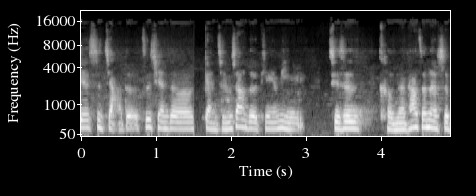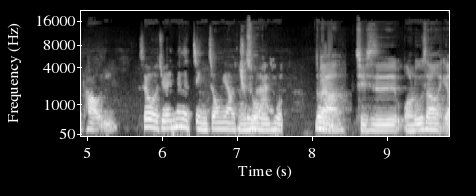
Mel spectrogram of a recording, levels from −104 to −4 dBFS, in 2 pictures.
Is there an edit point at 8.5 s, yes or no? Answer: yes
